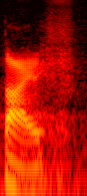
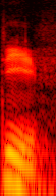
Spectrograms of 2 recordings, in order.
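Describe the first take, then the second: First: The vowel is long, rhyming with 'five'. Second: The vowel is short, rhyming with 'give'. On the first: The speaker calls it wrong. "not dive" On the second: The speaker calls it right. "It's div"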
